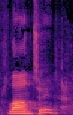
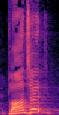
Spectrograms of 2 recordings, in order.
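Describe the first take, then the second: First: Uses the speaker's own natural pronunciation. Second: Imitates a New Zealand accent with a questioning tune. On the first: "It's planted" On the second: "how you'd say it in New Zealander"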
